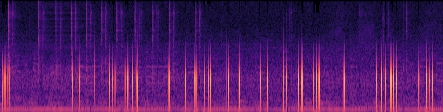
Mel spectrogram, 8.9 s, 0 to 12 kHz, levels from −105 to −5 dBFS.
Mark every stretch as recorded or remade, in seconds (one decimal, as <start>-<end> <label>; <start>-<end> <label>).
0.0-0.9 recorded; 0.9-1.8 remade; 1.8-8.9 recorded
